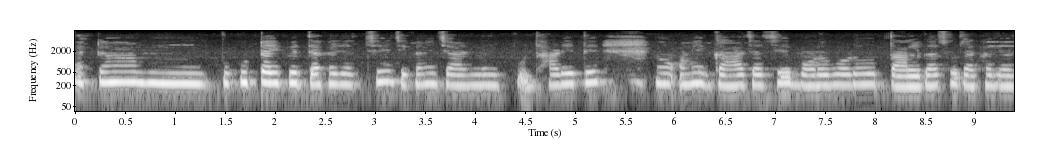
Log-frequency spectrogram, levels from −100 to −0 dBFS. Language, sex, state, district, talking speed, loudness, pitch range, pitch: Bengali, female, West Bengal, Paschim Medinipur, 115 wpm, -16 LUFS, 210-245 Hz, 225 Hz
